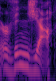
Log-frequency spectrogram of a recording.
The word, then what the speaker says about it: Irvingia: So it's Irvingia. That's why we're saying Ervingia.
